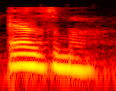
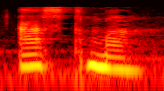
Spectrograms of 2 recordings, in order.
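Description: First: No 't' or 'th' sound is heard in the middle. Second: A 't' or 'th' sound is heard in the middle. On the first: The speaker calls it right. "no, it's asthma" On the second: The speaker calls it wrong. "So it's not asthma"

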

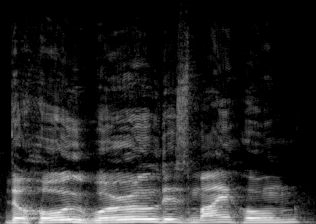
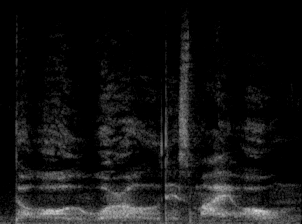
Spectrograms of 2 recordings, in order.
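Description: First: The voice is loud and powerful. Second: The voice is a whisper. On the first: "loudly first, powerfully first" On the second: "Now in a whisper"

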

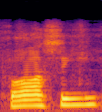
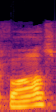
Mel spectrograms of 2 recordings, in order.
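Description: First: The name ends with an extra ee syllable. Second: The name ends in a single syllable. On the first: "Foss E. That's how you pronounce that" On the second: "The E is silent"

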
